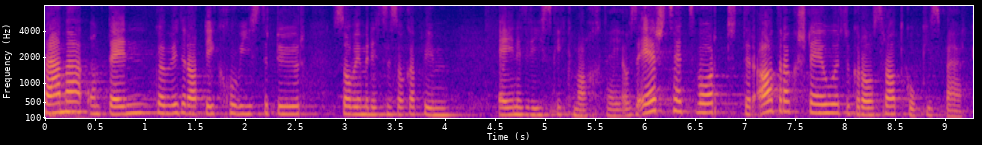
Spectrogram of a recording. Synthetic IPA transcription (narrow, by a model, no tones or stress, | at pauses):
t͡sæməʔʊntd̥ɛnɡ̥øːmɾʋɪdəɾɑrtikχl̩ˠʋiːsdədøːɾ | soːʋiməɾjɛt͡səsoːɡ̥ɑb̚b̥ɪm | ɛɪnəd̪ɾiːskikmɑχthɛɪɑ̰ʊsɛːɾʃtshɛtsʋɔrtd̥əɾʔɑːt̪ɾɑːksʃtɛwəɾd̥əɾɡɾoːsrɑːt̪ɡʊkisb̥æɾk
